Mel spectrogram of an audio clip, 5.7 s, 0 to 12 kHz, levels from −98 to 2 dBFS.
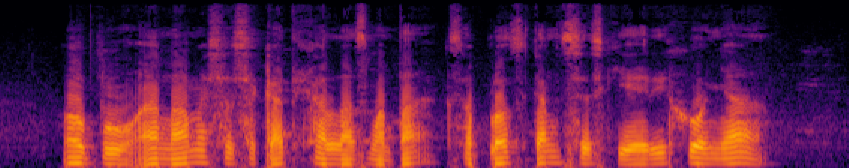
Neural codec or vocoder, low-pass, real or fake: none; 10.8 kHz; real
